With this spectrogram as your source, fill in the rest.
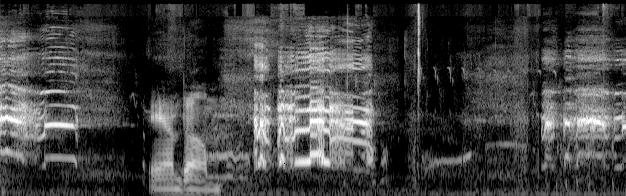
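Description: Roosters tethered outdoors on cords crow several times in turn, loud and close. The crows are separated by short gaps, with a brief spoken word in between.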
